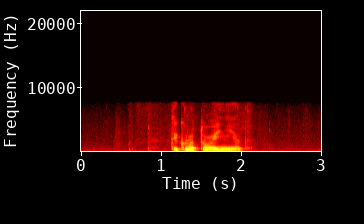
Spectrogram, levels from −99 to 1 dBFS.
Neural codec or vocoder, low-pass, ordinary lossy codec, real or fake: none; none; none; real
